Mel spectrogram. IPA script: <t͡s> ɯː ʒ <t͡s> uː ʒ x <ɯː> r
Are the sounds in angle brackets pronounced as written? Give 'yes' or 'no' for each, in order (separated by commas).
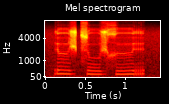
no, yes, yes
